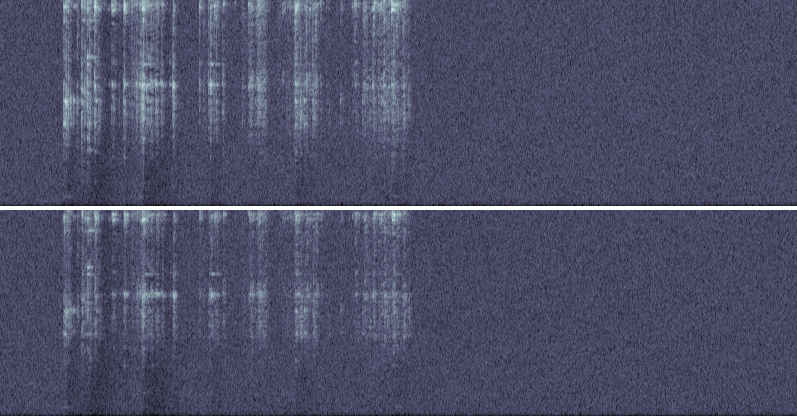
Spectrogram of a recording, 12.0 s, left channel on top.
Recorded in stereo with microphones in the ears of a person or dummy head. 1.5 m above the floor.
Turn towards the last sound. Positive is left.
turn(degrees=80)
